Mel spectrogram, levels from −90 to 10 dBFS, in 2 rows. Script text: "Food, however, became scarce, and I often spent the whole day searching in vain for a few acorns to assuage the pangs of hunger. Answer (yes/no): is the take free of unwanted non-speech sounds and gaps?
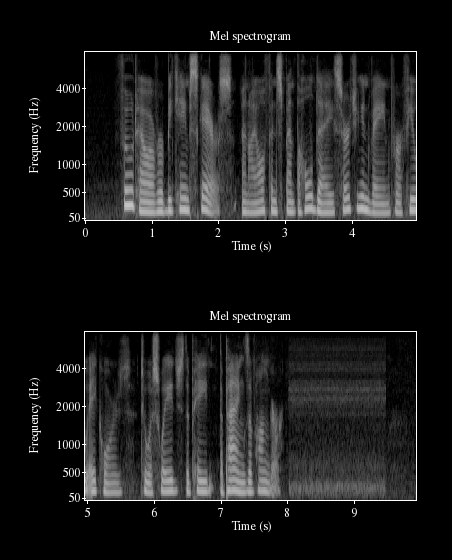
yes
